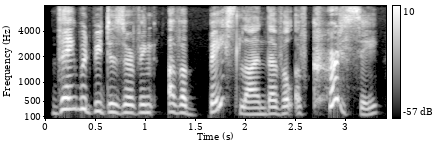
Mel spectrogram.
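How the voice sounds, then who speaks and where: A woman's voice: mid-range voice, very animated, brisk, no room sound, studio quality, natural voice. A woman voicing a proud, earnest young nobleman student with an indignant, formal, emphatic manner in an audiobook. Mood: earnest, lofty. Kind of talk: audiobook character acting.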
